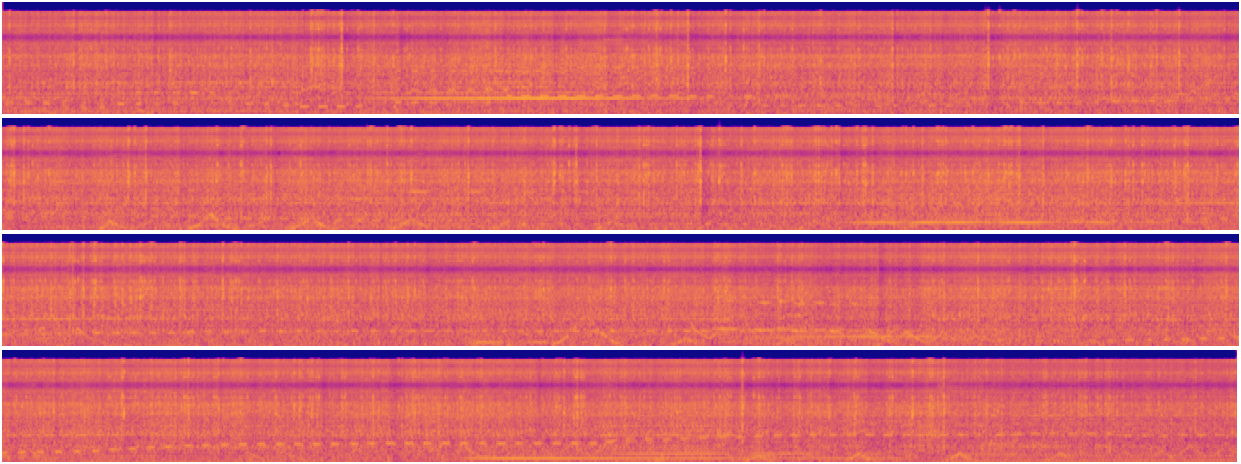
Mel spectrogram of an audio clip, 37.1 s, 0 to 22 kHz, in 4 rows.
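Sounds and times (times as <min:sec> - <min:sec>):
motorcycle engine running: 0:00.0 - 0:37.0
wind and road noise: 0:00.0 - 0:37.0.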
